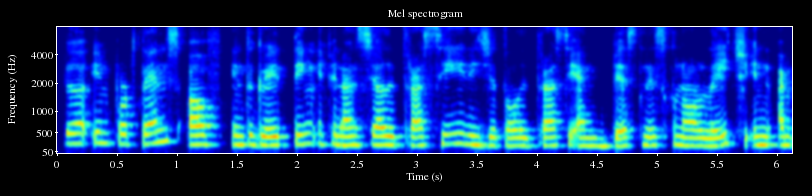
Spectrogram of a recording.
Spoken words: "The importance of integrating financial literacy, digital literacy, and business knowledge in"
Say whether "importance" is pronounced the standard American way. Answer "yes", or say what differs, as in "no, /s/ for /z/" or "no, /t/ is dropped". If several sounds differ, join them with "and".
yes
